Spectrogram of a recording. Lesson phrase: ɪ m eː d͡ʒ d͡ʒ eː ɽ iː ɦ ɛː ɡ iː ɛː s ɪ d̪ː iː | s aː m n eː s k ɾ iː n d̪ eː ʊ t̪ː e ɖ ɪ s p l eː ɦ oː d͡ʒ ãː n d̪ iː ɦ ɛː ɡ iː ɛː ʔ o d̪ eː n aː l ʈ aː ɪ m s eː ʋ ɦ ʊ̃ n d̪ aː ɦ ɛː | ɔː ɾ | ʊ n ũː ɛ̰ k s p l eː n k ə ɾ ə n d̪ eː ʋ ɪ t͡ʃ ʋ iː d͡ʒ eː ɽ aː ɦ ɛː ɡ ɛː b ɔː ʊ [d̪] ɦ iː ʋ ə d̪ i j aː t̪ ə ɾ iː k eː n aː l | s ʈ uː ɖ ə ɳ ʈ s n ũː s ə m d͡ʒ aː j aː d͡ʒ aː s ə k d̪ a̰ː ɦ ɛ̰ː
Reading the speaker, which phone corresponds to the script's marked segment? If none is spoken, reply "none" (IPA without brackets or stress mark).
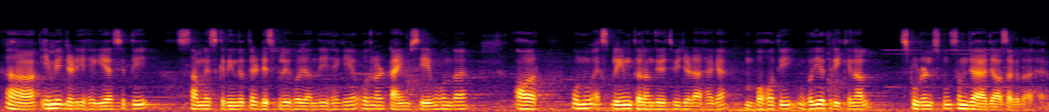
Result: t̪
